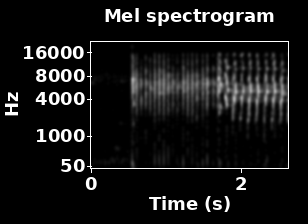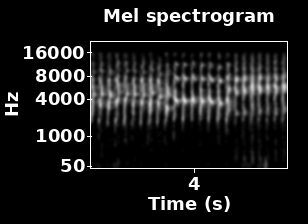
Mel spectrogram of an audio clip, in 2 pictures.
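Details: Rosy-faced and Fischer's lovebirds calling to stimulate the hen to breed. After a brief pause, a rapid, steady chatter of shrill clicking notes begins and continues without a break, growing slightly louder as it goes.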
